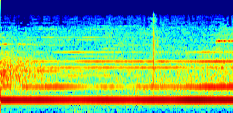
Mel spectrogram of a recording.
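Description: One long steady note held on a horn-like wind instrument in the recorded dance music, without drums or a beat.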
